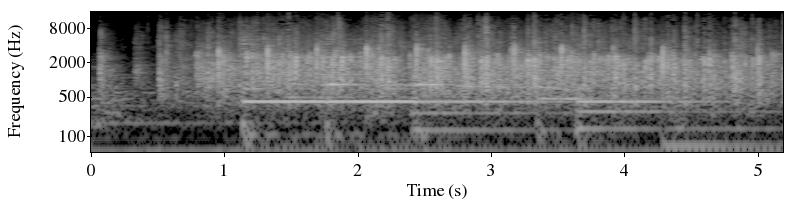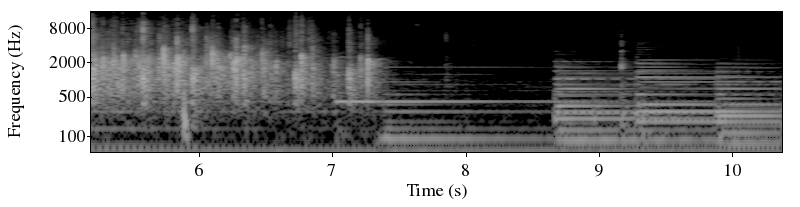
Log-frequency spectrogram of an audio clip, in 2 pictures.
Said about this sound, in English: How many are blessed? Just a round of applause for the word of God. Amen.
